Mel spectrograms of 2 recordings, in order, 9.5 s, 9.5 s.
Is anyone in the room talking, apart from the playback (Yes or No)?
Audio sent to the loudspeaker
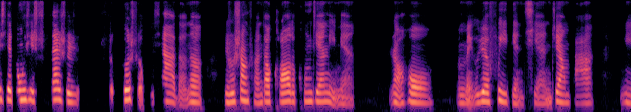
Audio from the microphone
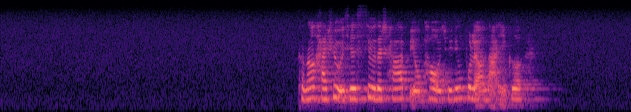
Yes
